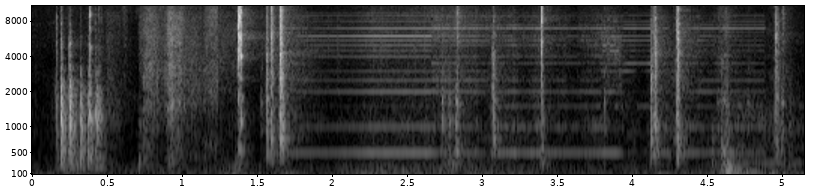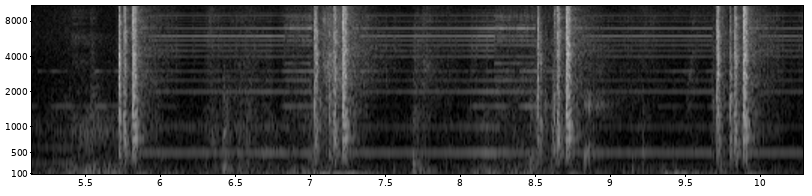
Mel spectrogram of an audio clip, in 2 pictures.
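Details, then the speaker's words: 2017 Toyota Yaris iA with intermittent no-start and stalling, code B10E7 and no power at the IG1 15 A fuse: no engine running, just irregular clicking and ratcheting like the throttle body opening and closing; low ignition voltage. "the car won't start it is clicking it sounds like the throttle body is opening and closing making a ratcheting noise"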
